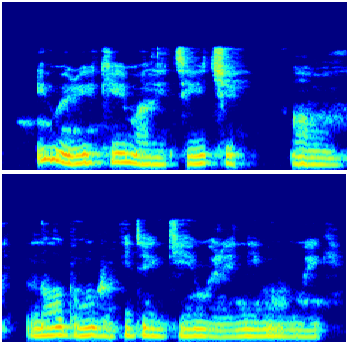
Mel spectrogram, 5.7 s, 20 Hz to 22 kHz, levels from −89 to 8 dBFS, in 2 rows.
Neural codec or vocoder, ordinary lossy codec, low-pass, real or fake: vocoder, 44.1 kHz, 128 mel bands every 256 samples, BigVGAN v2; none; 7.2 kHz; fake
